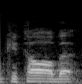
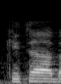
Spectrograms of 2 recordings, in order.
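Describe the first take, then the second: First: كتاب with a thick, rounded "taw"; faulty "ki-taw-ba" for كتاب; wrong heavy vowel. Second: كتاب with a thin, open "taa"; light long a. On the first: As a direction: darken the alif in كتاب. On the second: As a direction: keep the alif in كتاب light. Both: Shown as a demonstration. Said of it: "مو كتاب".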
